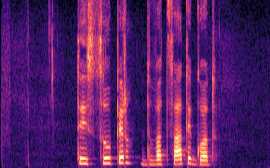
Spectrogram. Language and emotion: Russian, neutral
